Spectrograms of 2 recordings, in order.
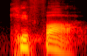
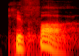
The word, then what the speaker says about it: Kepha: So Peter's new name was actually Kepha. Kepha.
